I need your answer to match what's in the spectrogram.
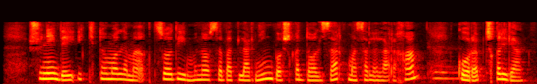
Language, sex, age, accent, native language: Uzbek, female, 18-24, Jizzax, Uzbek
